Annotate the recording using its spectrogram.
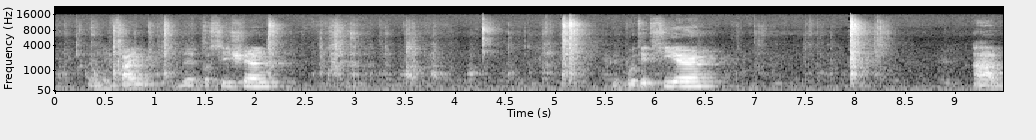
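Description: A young man speaks calmly and clearly nearby.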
